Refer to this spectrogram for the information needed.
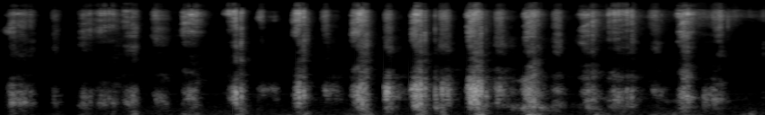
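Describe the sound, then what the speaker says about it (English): Scissors snipping through fabric lining as it is trimmed around curves for a holiday stocking, a steady run of close, crisp cuts in quick rhythm with brief pauses. "I'm just going to trim around the curves on the lining"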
